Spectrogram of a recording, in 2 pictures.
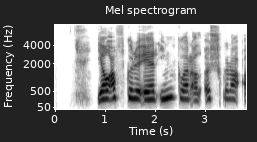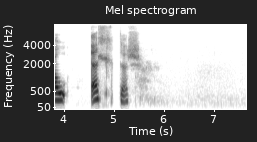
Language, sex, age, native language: Icelandic, male, 11, Icelandic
